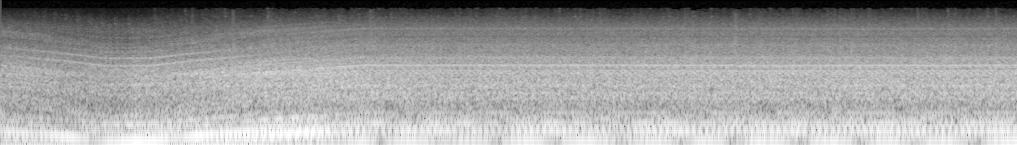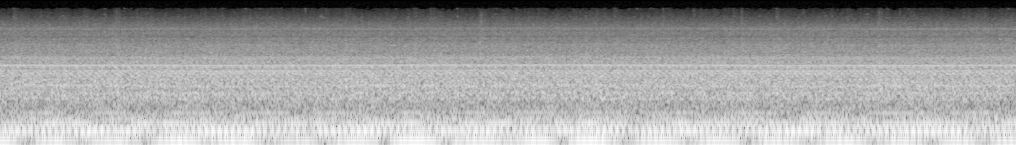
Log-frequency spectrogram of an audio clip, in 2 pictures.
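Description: A high whine from the tractor's drive rises and then holds steady.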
